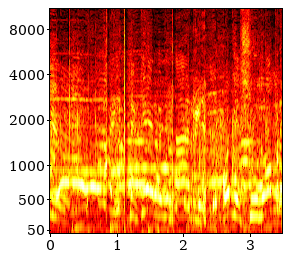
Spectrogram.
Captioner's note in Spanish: gritos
